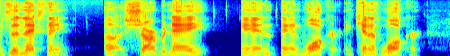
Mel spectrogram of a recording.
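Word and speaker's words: Charbonnet: Uh, so Zach Charbanet or Charbano, I'm not sure how he pronounces it. Charbanet.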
